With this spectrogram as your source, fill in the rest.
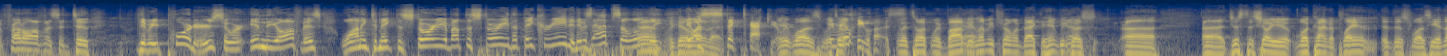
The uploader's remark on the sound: Live at the Paley Center. Live on set.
